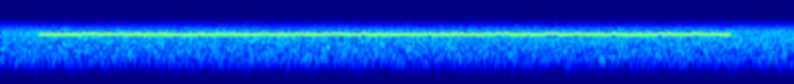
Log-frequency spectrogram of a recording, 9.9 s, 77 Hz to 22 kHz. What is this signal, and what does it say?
RTTY (75 baud, 170 Hz shift), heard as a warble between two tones, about 2200 Hz centre, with radio static. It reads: RYRYRYRYRYRY 9A7F TU OM9TM CQ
